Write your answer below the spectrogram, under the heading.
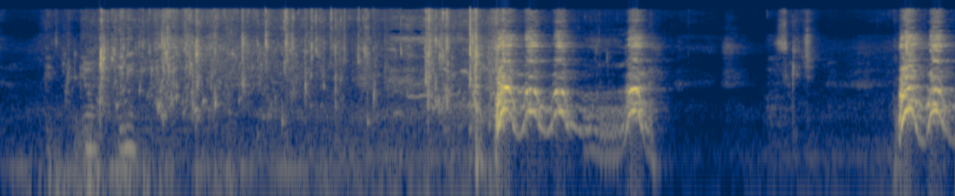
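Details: Turbo the dog upset after his toy drowned; human talk and splashy noise fill the first half, then a burst of high, wavering whine-barks, a short pause, and one more strained yelp near the end.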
